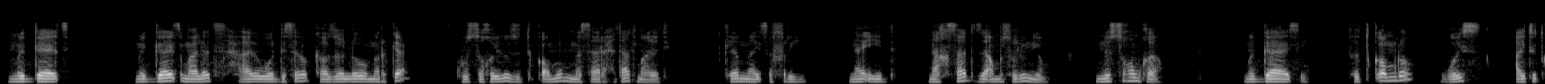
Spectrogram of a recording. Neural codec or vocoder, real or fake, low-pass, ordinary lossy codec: none; real; 7.2 kHz; MP3, 48 kbps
